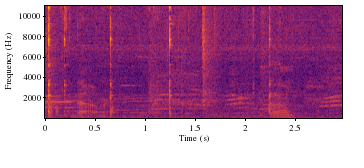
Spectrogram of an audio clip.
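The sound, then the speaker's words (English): Cutlery and dishes clink sparsely over breakfast of pancakes with fudge, strawberry and whipped cream, eggs, sausage and bacon; sharp, faint ticks of metal on plates sit under steady conversation. “I'm just curious to see if people are really into listening to us eat.”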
